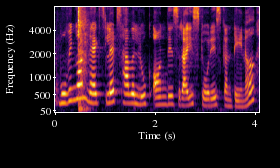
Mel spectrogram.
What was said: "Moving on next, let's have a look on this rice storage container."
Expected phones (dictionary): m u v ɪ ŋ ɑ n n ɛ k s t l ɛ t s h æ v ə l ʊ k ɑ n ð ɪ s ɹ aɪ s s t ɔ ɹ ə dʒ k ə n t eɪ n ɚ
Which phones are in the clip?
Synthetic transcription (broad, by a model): m u v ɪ ŋ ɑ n n ɛ k s t l ɛ t s h æ v ə l ʊ k ɑ n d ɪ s ɹ aɪ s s t ɔ ɹ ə z k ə n t eɪ n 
